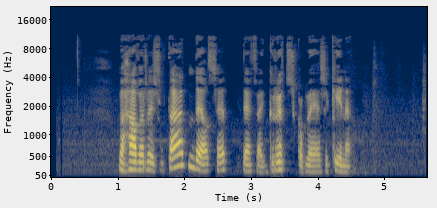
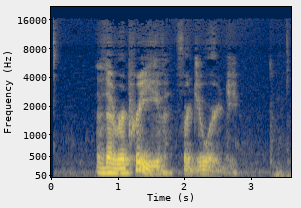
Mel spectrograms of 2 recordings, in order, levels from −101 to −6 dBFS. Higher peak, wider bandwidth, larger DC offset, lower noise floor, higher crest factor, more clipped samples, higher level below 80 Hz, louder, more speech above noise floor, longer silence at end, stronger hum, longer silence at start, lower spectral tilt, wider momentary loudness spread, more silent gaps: second, -6 dBFS vs -2 dBFS; second, 11.5 kHz vs 15.5 kHz; neither; first, -68 dBFS vs -57 dBFS; about the same, 22 dB vs 18 dB; neither; second, -82 dBFS vs -50 dBFS; second, -27 LUFS vs -20 LUFS; first, 42 dB vs 38 dB; first, 1.15 s vs 0.15 s; neither; first, 1 s vs 0.7 s; second, -5 dB/octave vs -8 dB/octave; second, 11 LU vs 23 LU; neither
